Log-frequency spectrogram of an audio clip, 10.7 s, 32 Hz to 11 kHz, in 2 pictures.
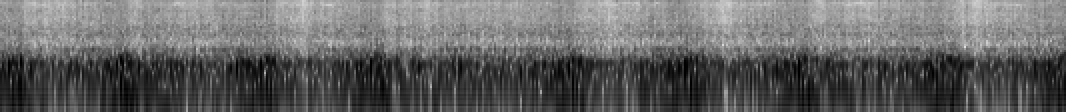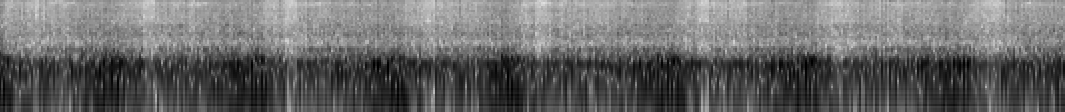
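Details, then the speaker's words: Kawasaki ZX10R four-cylinder after cylinder 3 valve repair (compression 172) and cleaning of all 8 injectors, coolant not yet added: runs evenly and blips cleanly, no misfire or stumble; fixed, starts and runs normally. "ตอนนี้รถก็ติดเป็นที่เรียบร้อยนะฮะ"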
